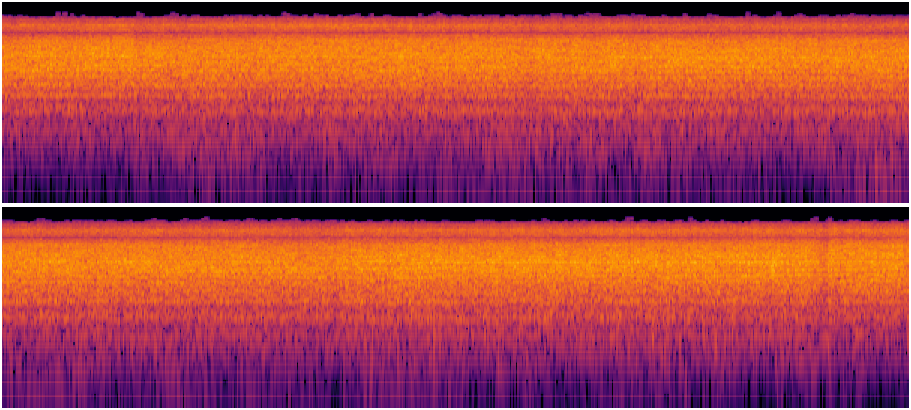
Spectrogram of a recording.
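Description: Handheld plasma cutter cutting through a galvanized steel prop tube: a steady hiss of the cutting arc.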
